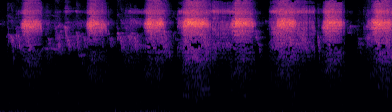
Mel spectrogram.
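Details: Young myna taking a large blue caterpillar from a parent's beak, giving rapid, rasping, high-pitched calls, roughly seven loud bursts with softer scratchy notes in between.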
